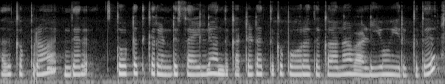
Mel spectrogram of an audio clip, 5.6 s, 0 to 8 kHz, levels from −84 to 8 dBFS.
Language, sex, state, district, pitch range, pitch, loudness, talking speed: Tamil, female, Tamil Nadu, Kanyakumari, 235-255 Hz, 245 Hz, -16 LUFS, 110 wpm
